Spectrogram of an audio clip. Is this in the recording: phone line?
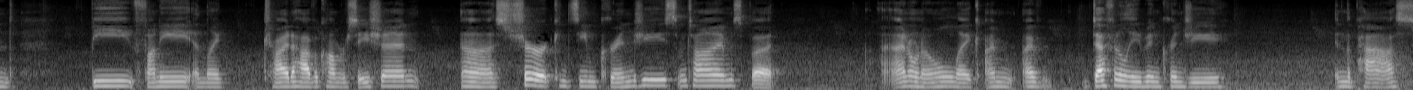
no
